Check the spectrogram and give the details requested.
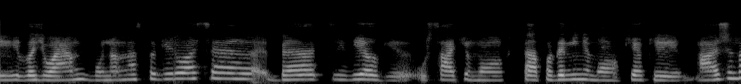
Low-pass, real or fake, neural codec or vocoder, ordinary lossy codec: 7.2 kHz; fake; codec, 44.1 kHz, 2.6 kbps, DAC; Opus, 64 kbps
